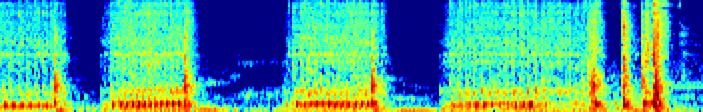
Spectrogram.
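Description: Sewing machine stitching a small hand clutch bag in several short, close bursts of rapid stitching separated by brief pauses, ending with a few clicks and fabric handling.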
